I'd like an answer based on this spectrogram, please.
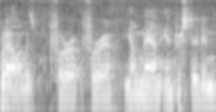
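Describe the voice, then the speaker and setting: Over noticeable background noise and audible room echo, a man with an American accent talks at a fairly slow pace in a fairly low pitch with fairly even intonation. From Pittsburgh, Pennsylvania, US. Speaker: retired fighter pilot. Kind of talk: oral history interview. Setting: recorded interview at an air show. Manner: hesitant, with frequent fillers.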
